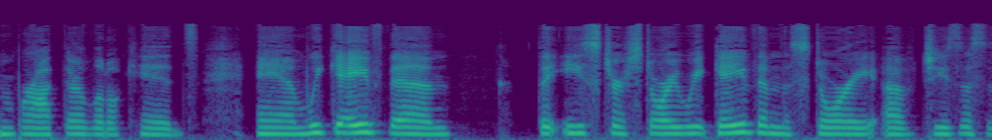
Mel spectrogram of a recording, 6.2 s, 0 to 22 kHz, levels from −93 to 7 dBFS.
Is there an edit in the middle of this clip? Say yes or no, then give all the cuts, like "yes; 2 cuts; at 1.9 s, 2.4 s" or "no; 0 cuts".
no; 0 cuts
